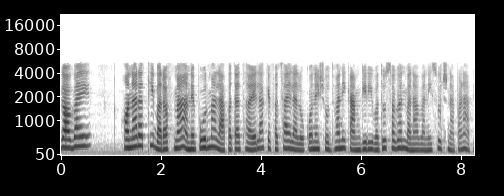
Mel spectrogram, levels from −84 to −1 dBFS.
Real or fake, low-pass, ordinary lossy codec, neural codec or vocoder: real; 5.4 kHz; none; none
